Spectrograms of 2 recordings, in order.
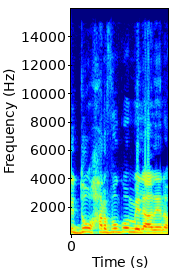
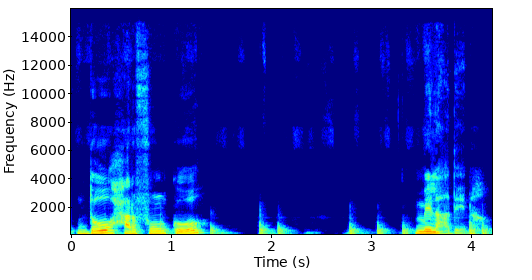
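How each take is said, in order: First: Said in the usual way. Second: Slower and softer, in separate chunks; word-by-word for note-taking; slow dictation. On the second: Shown as a demonstration. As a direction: dictate with a long pause mid-phrase. Dictating the definition for notes.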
